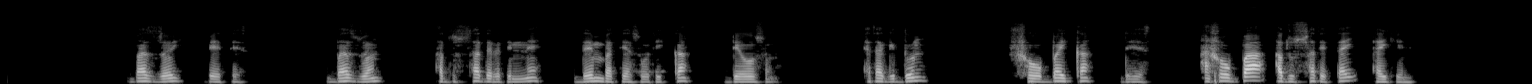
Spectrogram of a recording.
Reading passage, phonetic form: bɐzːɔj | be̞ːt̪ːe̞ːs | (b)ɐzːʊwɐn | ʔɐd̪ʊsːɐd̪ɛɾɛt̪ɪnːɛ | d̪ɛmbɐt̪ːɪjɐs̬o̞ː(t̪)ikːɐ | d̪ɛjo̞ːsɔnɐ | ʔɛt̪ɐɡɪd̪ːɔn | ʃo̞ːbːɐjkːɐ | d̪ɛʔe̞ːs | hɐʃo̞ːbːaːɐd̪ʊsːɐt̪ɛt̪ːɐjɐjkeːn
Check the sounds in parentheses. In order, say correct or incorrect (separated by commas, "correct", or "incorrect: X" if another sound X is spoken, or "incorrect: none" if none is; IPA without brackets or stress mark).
correct, correct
